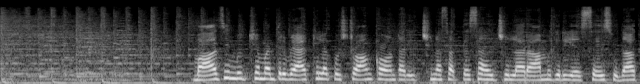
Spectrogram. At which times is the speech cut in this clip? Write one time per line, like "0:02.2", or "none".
0:01.1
